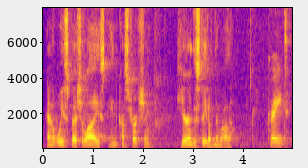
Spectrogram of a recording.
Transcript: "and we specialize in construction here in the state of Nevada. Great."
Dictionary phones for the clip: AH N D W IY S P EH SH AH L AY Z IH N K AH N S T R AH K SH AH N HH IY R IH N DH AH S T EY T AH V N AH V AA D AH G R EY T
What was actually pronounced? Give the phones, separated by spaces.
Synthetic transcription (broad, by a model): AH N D W IY S P EH SH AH L AY Z IH N K AH N S T R AH K SH AH N HH IY R IH N DH AH S T EY T AH V N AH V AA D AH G R EY T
